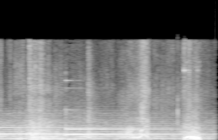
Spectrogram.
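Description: A fabric backpack zipper pulled open in several short strokes, the loudest near the end, over soft background music.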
